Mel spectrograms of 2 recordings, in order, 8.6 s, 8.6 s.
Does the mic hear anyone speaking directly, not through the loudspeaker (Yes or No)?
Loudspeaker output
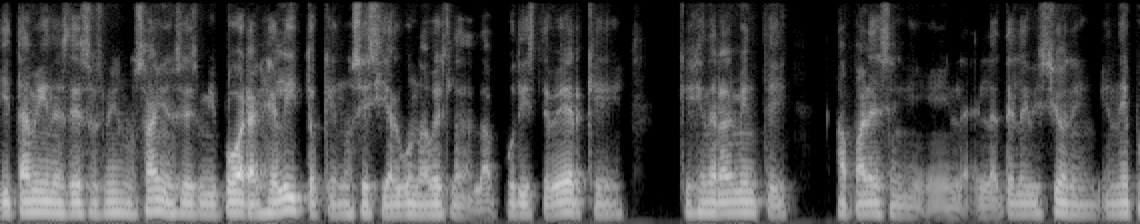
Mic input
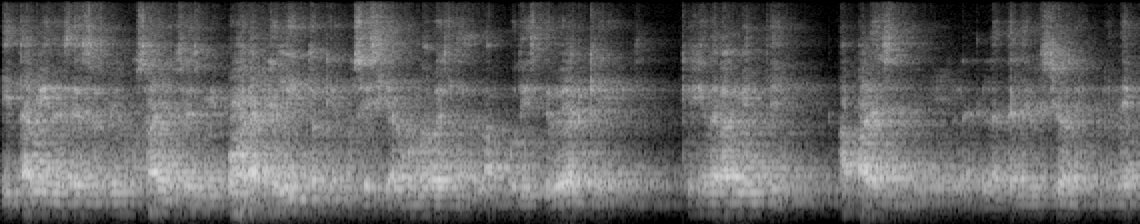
No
